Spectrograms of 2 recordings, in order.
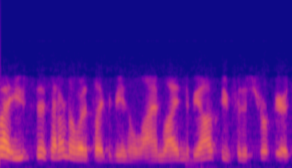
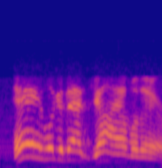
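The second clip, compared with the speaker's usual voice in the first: exaggerated, over-the-top announcer voice, pitched higher; 9 semitones higher than usual. Showing the same line after his normal voice: exaggerated broadcaster voice. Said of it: "a little bit exaggerated".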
